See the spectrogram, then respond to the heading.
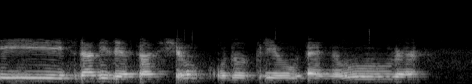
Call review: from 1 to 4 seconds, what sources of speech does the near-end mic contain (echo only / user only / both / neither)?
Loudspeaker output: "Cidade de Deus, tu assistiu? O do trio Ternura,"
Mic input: echo only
